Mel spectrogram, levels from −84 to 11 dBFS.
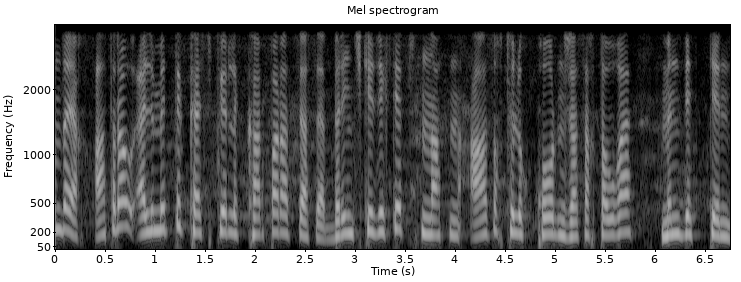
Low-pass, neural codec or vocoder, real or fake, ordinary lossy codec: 3.6 kHz; codec, 24 kHz, 3.1 kbps, DualCodec; fake; none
